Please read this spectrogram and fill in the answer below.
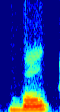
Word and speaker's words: bought: She has bought Nah, tadi bought cara bacanya gimana? she has bought Bought. bought Ya, GH-nya nggak usah dibaca.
